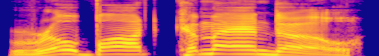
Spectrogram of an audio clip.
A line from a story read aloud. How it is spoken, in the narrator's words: Marvin shouted into the microphone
